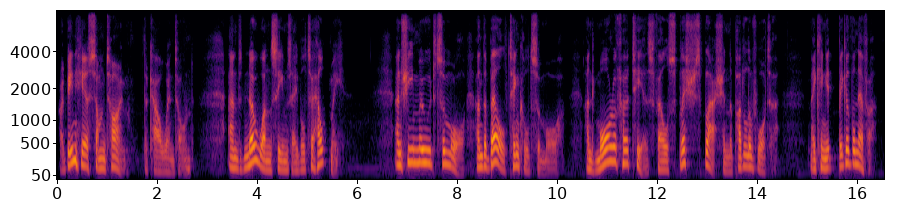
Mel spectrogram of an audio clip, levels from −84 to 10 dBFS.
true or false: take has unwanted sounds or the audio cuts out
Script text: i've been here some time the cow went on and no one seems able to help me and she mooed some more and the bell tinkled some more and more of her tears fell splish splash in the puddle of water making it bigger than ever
false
